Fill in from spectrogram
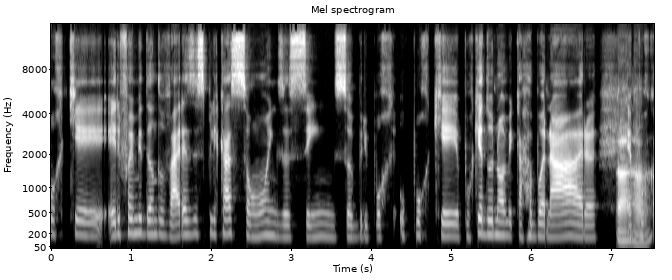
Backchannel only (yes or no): yes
